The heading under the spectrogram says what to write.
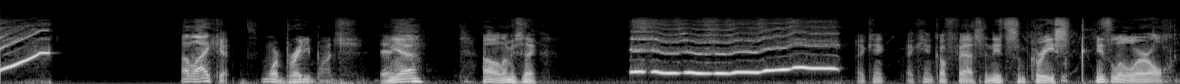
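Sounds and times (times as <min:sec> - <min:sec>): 
whistle blown in a sustained clear tone: 0:00.0 - 0:00.6, 0:06.3 - 0:08.5
speech: 0:01.8 - 0:05.5, 0:06.3 - 0:06.6, 0:08.6 - 0:11.8.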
